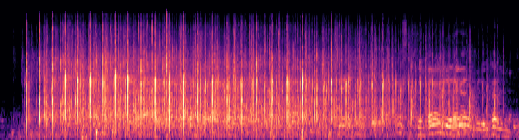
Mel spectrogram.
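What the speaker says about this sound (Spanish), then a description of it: "Un aplauso, por favor." Applause from a seminar audience at a formal closing, dense clapping sustained for about ten seconds with voices speaking over it toward the end.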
